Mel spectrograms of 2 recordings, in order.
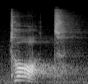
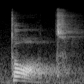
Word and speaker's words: taught: Então, não é som de F, veja bem. Thought, o F não tem a língua entre os dentes. Fought e taught.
